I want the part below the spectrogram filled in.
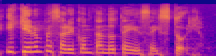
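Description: A middle-aged woman giving an animated personal testimony to a women's gathering, dropping now and then to hushed whispers. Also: high voice, fast talker.

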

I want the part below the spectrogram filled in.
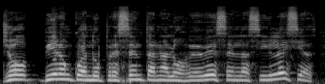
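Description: A man preaching a storytelling sermon, now raising his voice, now dropping to a hush. He sits some way off from the mic, in a dry room with little echo. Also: high-pitched, fairly even intonation, normal speed, distant mic. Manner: emphatic, swinging between raised and hushed delivery. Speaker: pastor.

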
